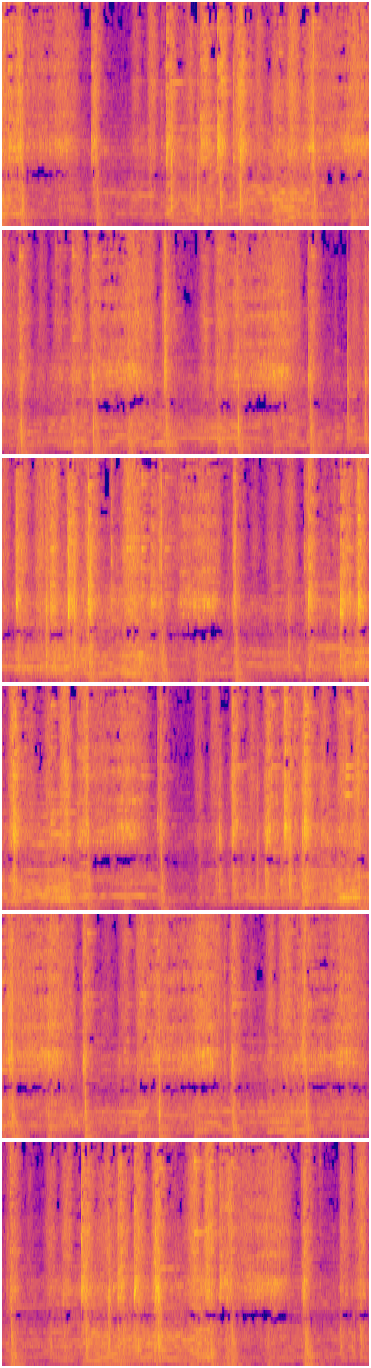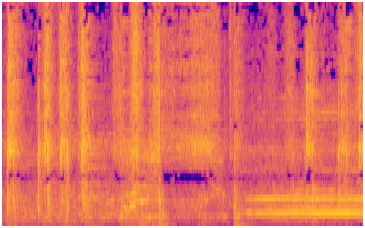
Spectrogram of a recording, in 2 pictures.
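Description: Folia de Reis folk ensemble playing live: accordion and acoustic guitars over a steady hand-percussion beat from a tambourine-style frame drum.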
